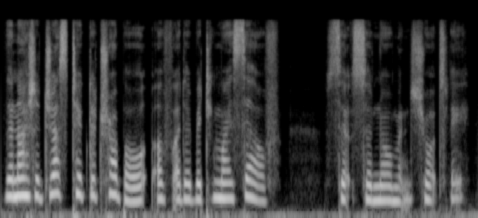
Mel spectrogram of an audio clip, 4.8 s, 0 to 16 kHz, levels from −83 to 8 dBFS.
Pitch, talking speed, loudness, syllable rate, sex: 240 Hz, 175 wpm, -18 LUFS, 4.7 syllables/s, female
